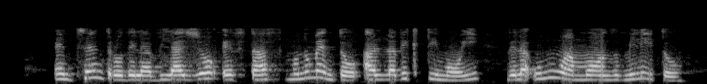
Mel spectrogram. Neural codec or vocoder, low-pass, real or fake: none; 5.4 kHz; real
